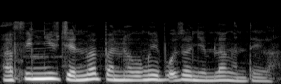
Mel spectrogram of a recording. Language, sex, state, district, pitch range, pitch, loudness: Wancho, female, Arunachal Pradesh, Longding, 190-230 Hz, 205 Hz, -13 LUFS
